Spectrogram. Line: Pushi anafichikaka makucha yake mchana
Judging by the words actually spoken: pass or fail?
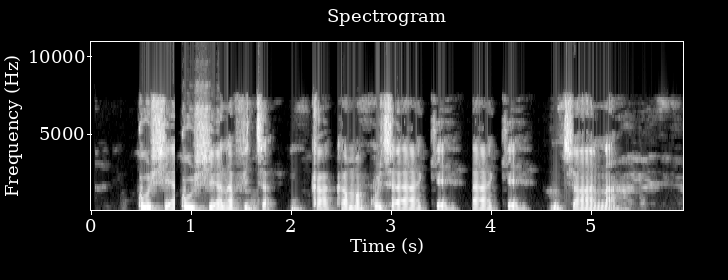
fail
